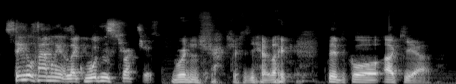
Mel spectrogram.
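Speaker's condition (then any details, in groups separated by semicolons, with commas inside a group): No condition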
